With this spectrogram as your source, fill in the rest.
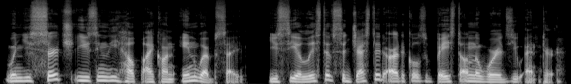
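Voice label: English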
